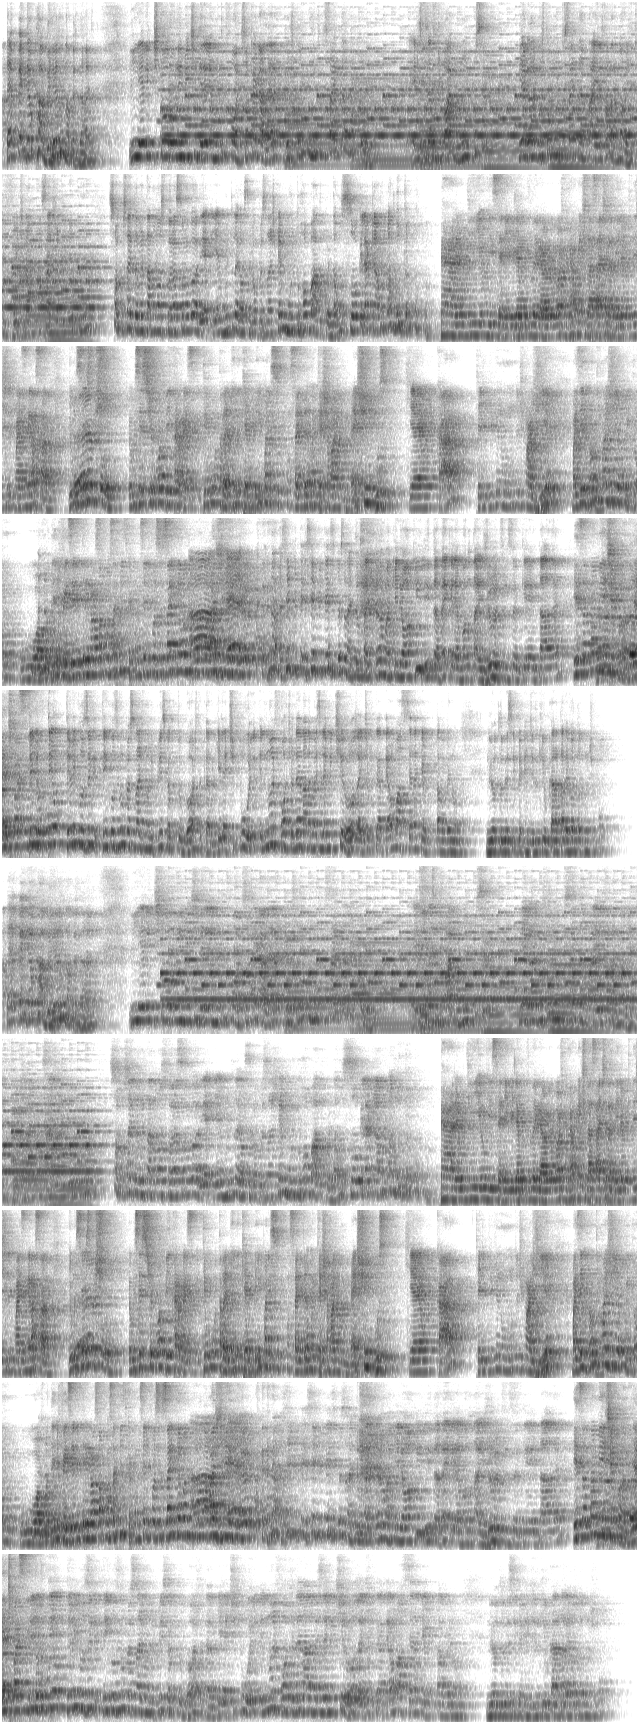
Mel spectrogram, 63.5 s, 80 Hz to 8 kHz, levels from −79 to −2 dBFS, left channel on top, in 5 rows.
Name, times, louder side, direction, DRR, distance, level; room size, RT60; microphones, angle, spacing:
voice 1, 0.0-7.4 8.0-9.8 10.3-21.3 26.8-27.7 37.1-37.4 38.8-39.3 41.8-49.3 50.0-50.4 50.6-51.0 51.3-62.9, left 3 dB, 55° left, 1 dB, 0.3 m, -29 dB
voice 2, 2.1-2.4 8.2-8.7 21.5-27.4 27.9-34.4 34.9-43.5 45.2-45.7 47.7-47.8 49.5-51.8, right 1 dB, 30° right, -3 dB, 0.4 m, -27 dB
sound 1, 3.1-14.5, right 2 dB, 75° right, 0.9 m, -26 dB
3.2 x 2.3 x 2.8 m, 1.3 s
head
